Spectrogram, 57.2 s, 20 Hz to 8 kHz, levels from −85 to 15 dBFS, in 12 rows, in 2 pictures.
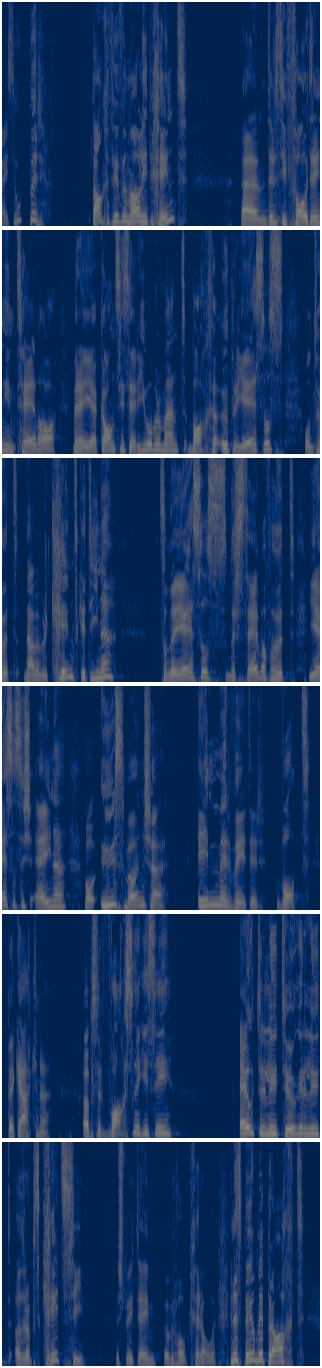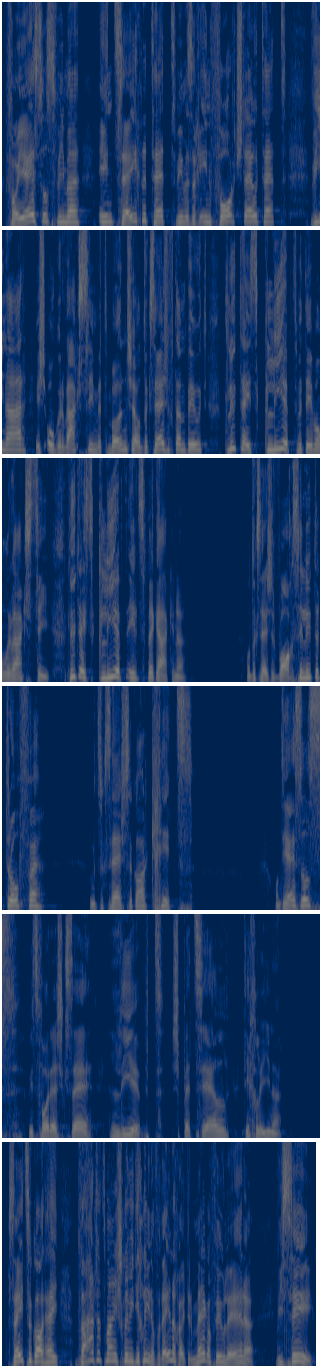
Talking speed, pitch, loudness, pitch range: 165 wpm, 195 Hz, -42 LUFS, 170-220 Hz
